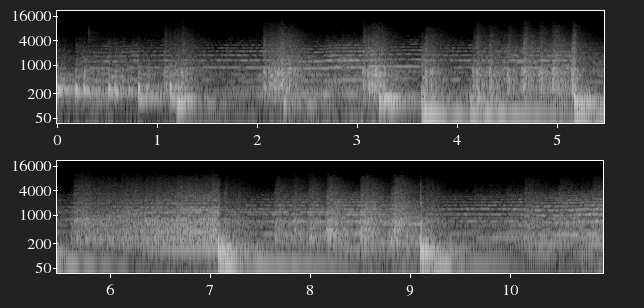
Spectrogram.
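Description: Marching band playing as it marches past, horns carrying the tune over repeated drum beats.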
